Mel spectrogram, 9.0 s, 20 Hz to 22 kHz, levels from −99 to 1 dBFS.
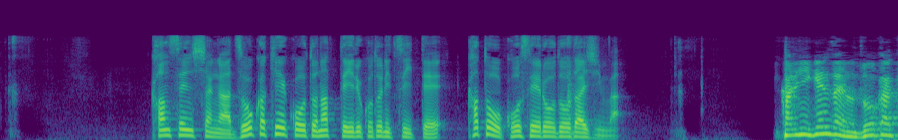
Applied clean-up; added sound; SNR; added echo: neural mask model Resemble Enhance denoiser.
